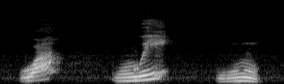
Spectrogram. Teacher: ওয়াও দুই ঠোঁটের মাঝখানের ফাঁক থেকে পড়তে হয়।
